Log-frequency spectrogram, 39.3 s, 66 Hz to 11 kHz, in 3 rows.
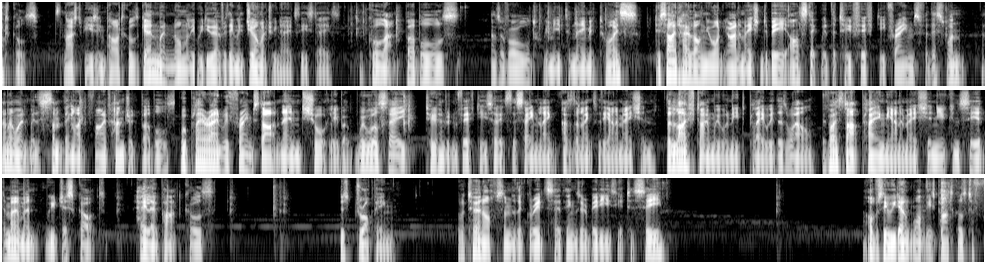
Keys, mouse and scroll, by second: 0.0 click, 3.4 click, 4.5 typing, 5.2 KP_Enter, 6.1 click, 7.2-8.3 typing, 12.6 click, 12.8 middle click, 12.9 click, 13.7 KP_5, 14.0 KP_0, 14.5 KP_Enter, 17.2 click, 17.9 KP_2, 18.1 KP_5, 18.2 KP_0, 18.5 KP_Enter, 24.0 click, 24.9-26.0 scroll up 1, 26.0-26.5 scroll down 1, 26.5 middle click, 29.2 shift+middle click, 30.3 middle click, 31.9 click, 35.9-36.5 scroll up 1, 36.5 middle click, 37.1-37.5 scroll up 1.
